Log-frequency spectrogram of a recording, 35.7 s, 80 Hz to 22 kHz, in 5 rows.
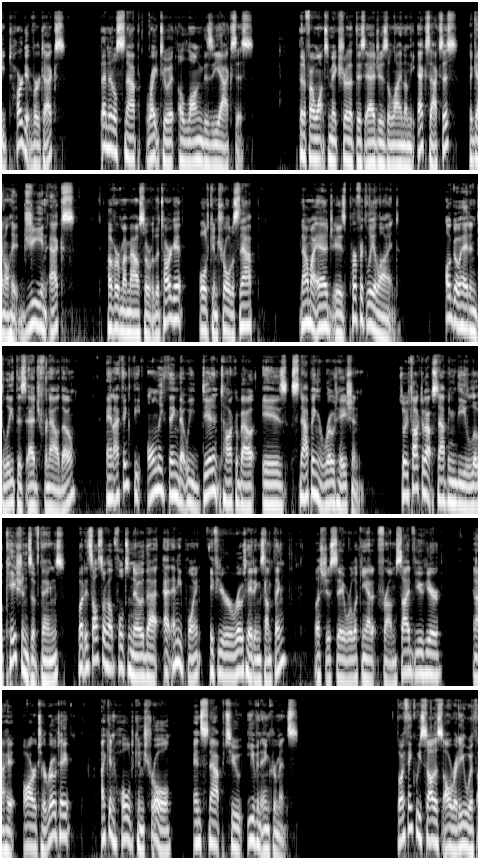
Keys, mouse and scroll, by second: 3.4 middle click, 5.3 shift+middle click, 7.4 g, 10.7 middle click, 14.9 Delete, 16.2 shift+middle click, 19.3 a, 25.4 KP_1, 26.2 shift+middle click, 26.9 shift+middle click, 29.0 r.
